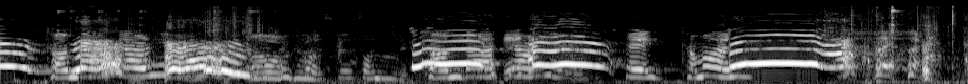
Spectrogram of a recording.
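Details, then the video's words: A male Husky throws a tantrum while being bathed, letting out wavering, yodel-like whines and drawn-out howling 'woo' notes that bend up and down in pitch. A sustained steady howl comes near the end, and a person speaks in between. "Husky Throws Tantrums While Pet Parent Tries to Give him Bath"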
